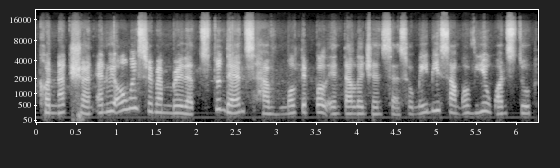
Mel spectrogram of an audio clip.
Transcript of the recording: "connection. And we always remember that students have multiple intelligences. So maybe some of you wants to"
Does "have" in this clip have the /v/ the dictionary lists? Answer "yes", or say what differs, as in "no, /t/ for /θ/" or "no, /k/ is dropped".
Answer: yes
